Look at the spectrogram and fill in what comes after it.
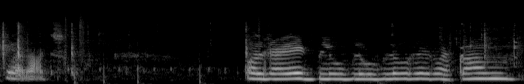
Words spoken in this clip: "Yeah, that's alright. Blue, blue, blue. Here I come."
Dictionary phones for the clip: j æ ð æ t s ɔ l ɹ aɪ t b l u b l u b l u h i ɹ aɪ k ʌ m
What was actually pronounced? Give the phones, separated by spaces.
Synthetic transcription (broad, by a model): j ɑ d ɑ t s ɔ l ɹ aɪ t b l u b l u b l u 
